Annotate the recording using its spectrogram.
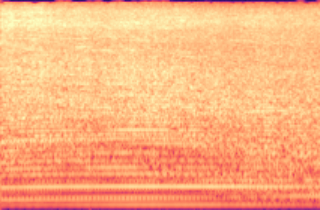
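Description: A powered parachute's two-stroke engine and propeller running at full takeoff power as the cart rolls across the field and lifts off, making a steady buzz.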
